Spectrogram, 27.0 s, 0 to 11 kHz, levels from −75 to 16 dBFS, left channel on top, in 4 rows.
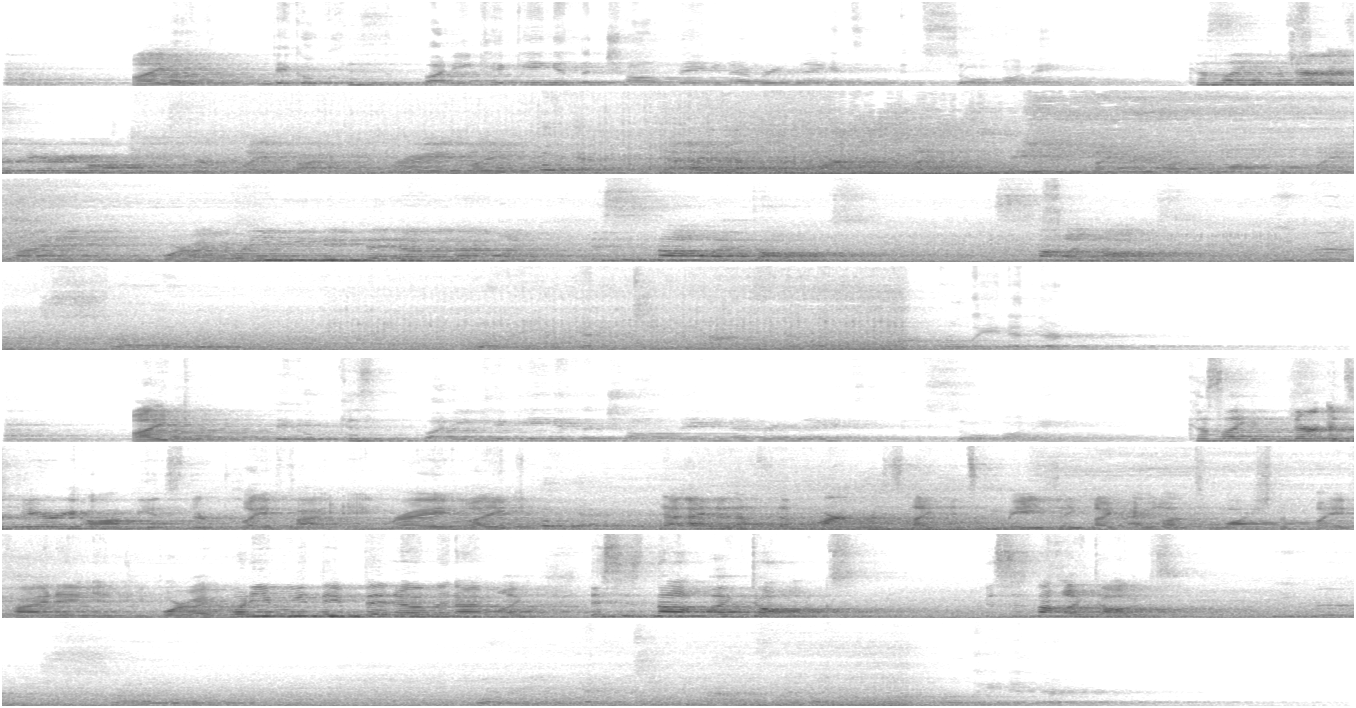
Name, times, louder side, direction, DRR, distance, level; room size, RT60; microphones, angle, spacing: voice 1, 1.4-1.7 2.1-4.2 4.6-5.3 6.3-7.2 9.4-9.9 10.2-10.6 18.8-18.9 19.7-21.4 22.5-25.6, left 1 dB, 35° left, 4 dB, 0.9 m, -37 dB
voice 2, 5.9-9.4 10.0-17.8 18.4-19.2, right 2 dB, 80° right, 2 dB, 1.2 m, -26 dB
sound 1, 7.4-24.8, left 3 dB, 65° left, 0.6 m, -34 dB
11.5 x 9.7 x 3.7 m, 2.4 s
head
